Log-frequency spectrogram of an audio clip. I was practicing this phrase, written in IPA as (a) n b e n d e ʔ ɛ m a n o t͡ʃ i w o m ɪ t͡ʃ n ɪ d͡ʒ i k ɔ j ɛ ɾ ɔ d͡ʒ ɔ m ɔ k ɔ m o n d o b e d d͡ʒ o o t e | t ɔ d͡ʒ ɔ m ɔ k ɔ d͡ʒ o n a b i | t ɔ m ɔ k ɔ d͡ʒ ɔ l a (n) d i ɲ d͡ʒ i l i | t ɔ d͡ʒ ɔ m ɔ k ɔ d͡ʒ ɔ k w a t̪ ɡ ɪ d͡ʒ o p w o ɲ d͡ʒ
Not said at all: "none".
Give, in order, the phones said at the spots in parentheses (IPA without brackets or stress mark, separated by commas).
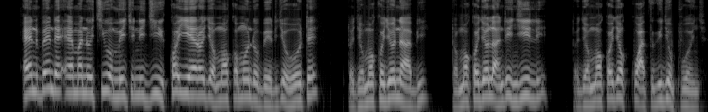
ɛ, n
